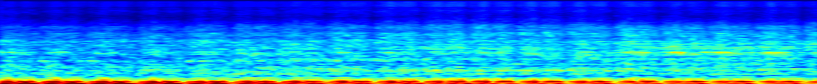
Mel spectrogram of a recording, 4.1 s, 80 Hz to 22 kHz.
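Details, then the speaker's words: Kawasaki Ninja ZX-636 rebuild after repairing a faulty fuel pump harness connector: bike starts and runs, crisp even exhaust pulses picking up cleanly on throttle blips, healthy running; FI warning light on. "success the bike is up and running uh I guess that's a FI light fuel injection not really sure what that is but our bike is running listen to that Yosh"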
